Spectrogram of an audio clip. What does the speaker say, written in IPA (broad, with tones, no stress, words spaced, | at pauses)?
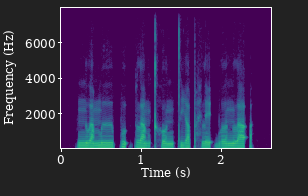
nu˨˩a̯mɯː˧ pu˥˩ʔ pla˧mkʰo˨˩n ti˦˥a̯pʰle˨˩ʔ bɤː˦˥nla˥˩ʔ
